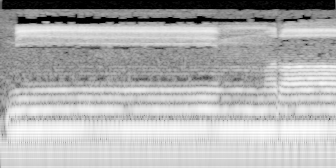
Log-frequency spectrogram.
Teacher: ra-nya dipendekkan. Cukup dua harokat.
